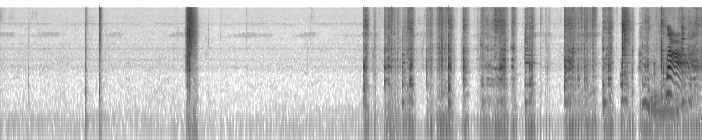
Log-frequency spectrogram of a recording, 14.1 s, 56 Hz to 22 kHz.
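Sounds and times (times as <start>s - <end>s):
metal spoon scraping frying pan: 7.3s - 14.0s.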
